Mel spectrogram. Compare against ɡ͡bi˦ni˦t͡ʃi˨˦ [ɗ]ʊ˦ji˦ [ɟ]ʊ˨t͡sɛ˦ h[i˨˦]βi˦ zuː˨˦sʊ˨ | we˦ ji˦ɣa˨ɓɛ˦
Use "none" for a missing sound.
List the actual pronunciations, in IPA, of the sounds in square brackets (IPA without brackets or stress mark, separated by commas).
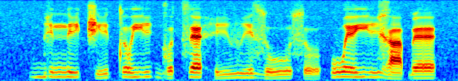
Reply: t, ɡ, i˨˦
